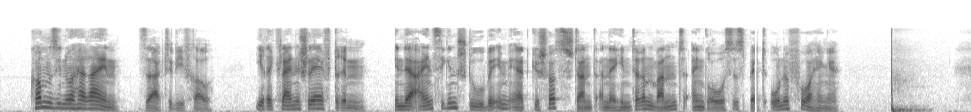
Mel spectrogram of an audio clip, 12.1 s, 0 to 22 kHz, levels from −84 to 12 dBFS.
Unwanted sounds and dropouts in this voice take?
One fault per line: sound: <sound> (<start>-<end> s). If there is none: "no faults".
sound: dropout (9.4-9.5 s)
sound: thud (11.1-11.7 s)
